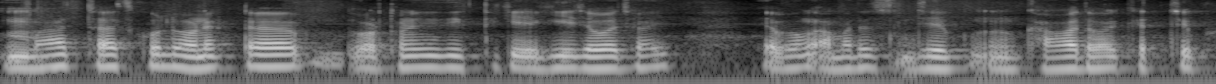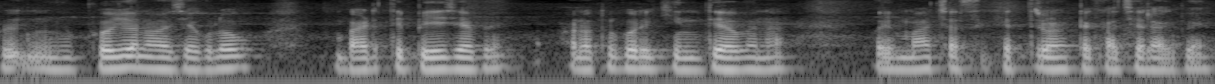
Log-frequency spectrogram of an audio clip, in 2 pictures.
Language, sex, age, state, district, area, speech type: Bengali, male, 45-60, West Bengal, Purulia, rural, spontaneous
